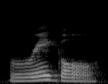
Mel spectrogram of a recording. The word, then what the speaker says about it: wriggle: sri woof woof wire what about wriggle yeah that has a silent w we don't say the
